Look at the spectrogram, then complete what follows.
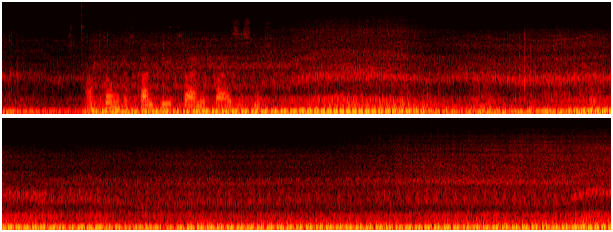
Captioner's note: engine noise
